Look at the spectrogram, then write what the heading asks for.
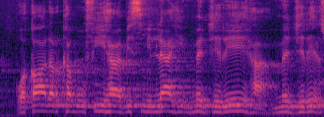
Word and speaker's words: مَجْرِيهَا: وَقَالَ ارْكَبُوا فِيهَا بِسْمِ اللَّهِ مَجْرِيهَا مَجْرِيهَا, that's Imala. That is called Imala. So you don't say as a fatha nor a kasra. It's a way in between.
